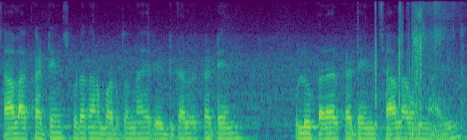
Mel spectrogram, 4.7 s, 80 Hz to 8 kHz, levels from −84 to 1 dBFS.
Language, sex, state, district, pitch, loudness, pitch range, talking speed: Telugu, male, Telangana, Mahabubabad, 110 Hz, -16 LUFS, 110-115 Hz, 155 wpm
